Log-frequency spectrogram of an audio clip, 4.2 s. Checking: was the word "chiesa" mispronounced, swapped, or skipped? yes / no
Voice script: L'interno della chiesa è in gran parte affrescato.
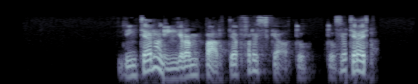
yes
